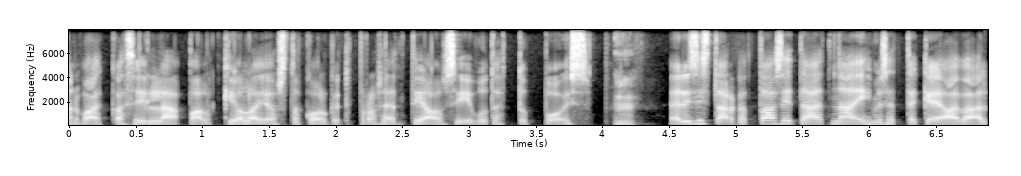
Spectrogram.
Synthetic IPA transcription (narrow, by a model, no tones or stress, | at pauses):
nʋɑikːɑsilːæ̰pɑlkːiolːɑjo̰st̪ɑkolkyt̪pro̰sḛnt̪ːiɑo̰nsḭːʋṵt̪et̪ːuppo̰is | ʔelisiːst̪ɑrkot̪ːɑːsit̪æet̪næːihmiset̪t̪ːekeːɑiʋɑ̰ʔæ̰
